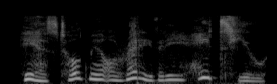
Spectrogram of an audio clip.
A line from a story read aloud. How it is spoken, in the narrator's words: murmured Aglaya, scarcely audibly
